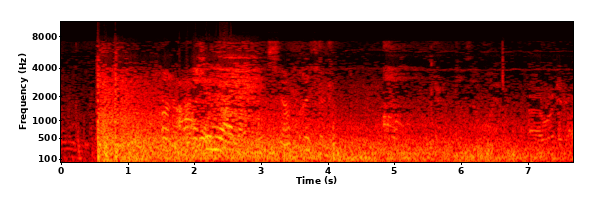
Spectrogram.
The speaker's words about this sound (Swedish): En så kallad Sonic boom. En ljudbang. En tryckvåg skapas kring det föremål som färdas fortare än ljudet och det uppfattas på marken som en ljudbang.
